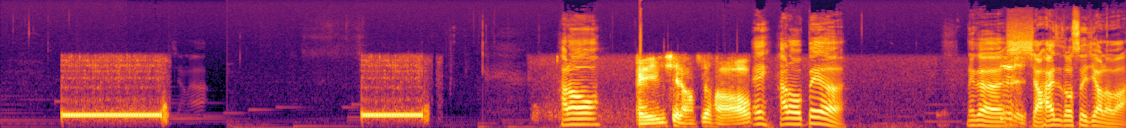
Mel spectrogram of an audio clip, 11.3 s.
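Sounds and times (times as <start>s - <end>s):
telephone ringback tones on an outgoing call: 0.6s - 1.8s, 3.6s - 4.4s
speech: 5.6s - 8.5s, 9.6s - 11.2s.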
